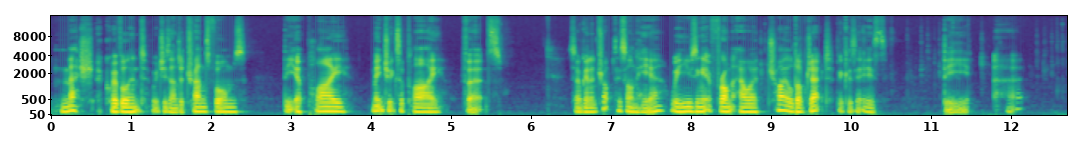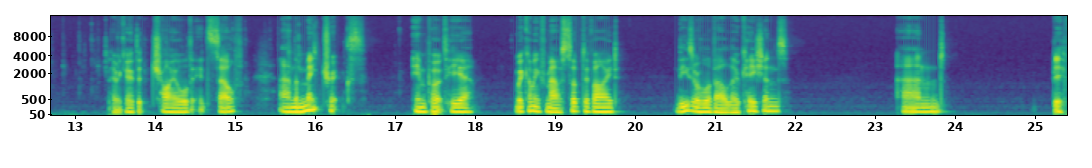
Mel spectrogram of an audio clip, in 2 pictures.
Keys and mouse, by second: 7.3-8.8 drag, 9.7 ctrl+shift+click, 10.4 middle click, 11.2 ctrl+click, 12.9 click, 13.2 g, 13.9 drag, 14.9 click, 15.6 g, 16.3 click, 17.0 middle click, 17.4 middle click, 18.4-25.4 drag.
